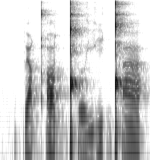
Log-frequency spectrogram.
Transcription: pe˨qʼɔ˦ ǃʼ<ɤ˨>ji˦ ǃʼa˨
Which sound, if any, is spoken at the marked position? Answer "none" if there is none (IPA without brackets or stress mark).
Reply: ɤ˨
